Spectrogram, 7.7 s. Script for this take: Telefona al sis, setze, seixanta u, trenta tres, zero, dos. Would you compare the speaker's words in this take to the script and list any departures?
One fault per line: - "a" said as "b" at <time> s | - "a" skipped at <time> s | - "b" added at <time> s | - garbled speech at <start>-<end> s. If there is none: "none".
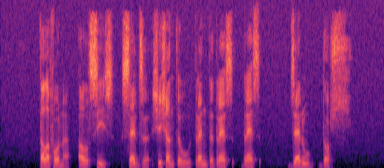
- "tres" added at 4.9 s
